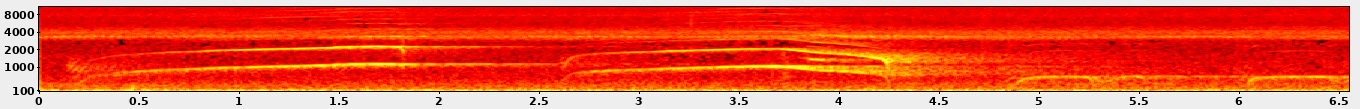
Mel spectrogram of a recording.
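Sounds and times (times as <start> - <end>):
barred owl hooting: 0.2 - 6.5.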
